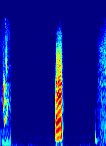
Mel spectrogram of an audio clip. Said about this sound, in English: Here comes the storm. It's coming here. Couple more here. I guess these are splashes.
